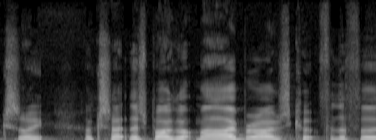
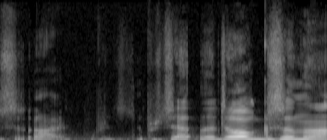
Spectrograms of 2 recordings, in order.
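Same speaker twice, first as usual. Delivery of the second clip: put-on Scottish accent. Doing an impression after being asked: Sir Alex Ferguson impression. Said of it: "Say it again".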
